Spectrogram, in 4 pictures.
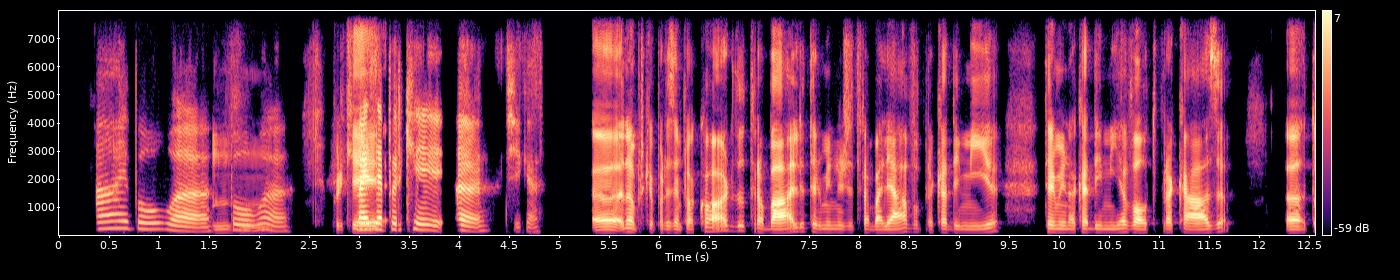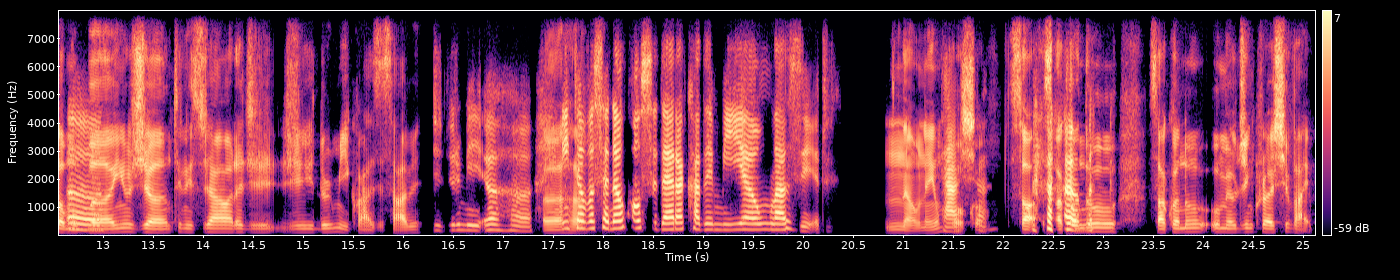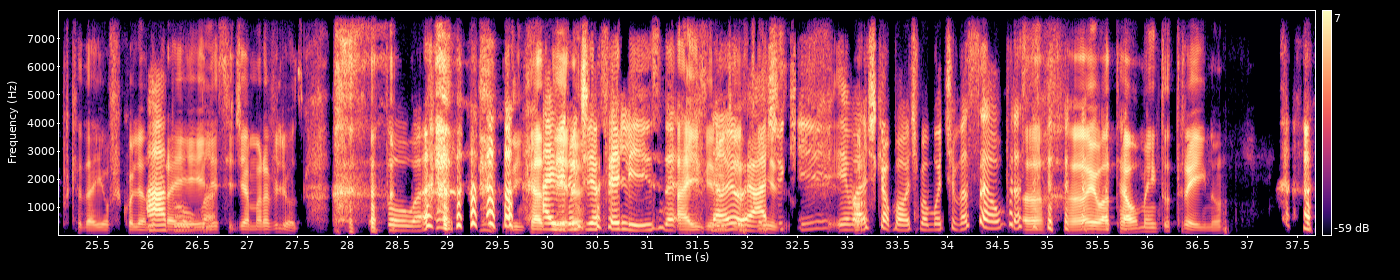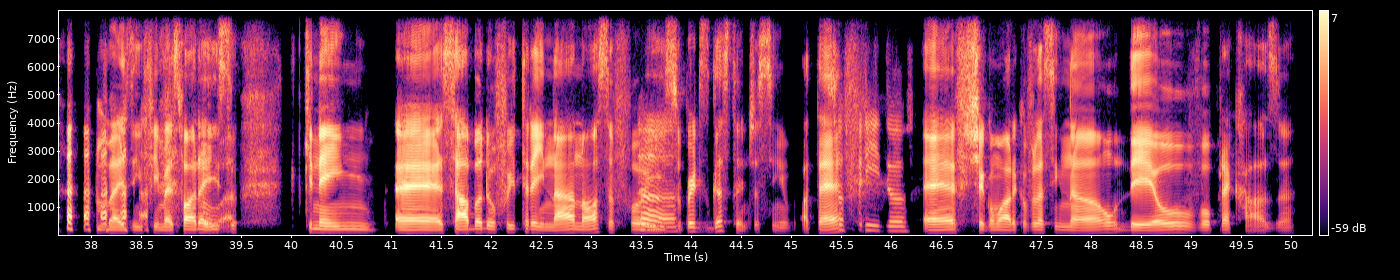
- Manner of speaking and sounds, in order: laugh; in English: "gym crush"; tapping; laugh; laugh; laugh
- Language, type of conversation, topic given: Portuguese, unstructured, Como você equilibra trabalho e lazer no seu dia?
